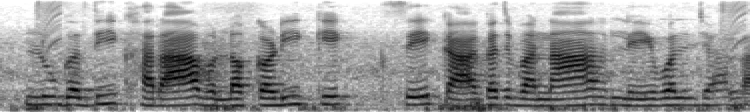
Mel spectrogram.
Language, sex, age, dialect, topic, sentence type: Bhojpuri, female, 31-35, Western, agriculture, statement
